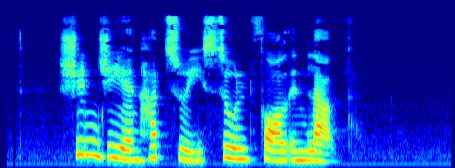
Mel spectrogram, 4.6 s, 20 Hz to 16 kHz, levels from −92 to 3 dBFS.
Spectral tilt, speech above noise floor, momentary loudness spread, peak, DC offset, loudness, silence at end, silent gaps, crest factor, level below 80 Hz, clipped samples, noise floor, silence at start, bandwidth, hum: -4.5 dB/octave; 40 dB; 6 LU; -10 dBFS; under 0.1%; -27 LUFS; 1.2 s; none; 20 dB; -78 dBFS; under 0.1%; -67 dBFS; 0.6 s; 11.5 kHz; none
